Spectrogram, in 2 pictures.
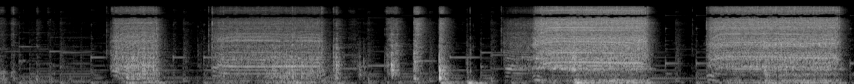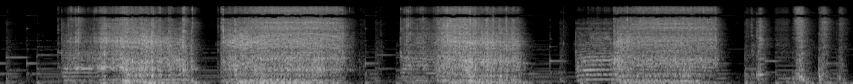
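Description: Cordless power drill boring holes through a plywood board into a wooden block behind it, in about eight short runs of a second or so each, the motor whine spinning up with each trigger pull. Background music plays faintly between the runs.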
